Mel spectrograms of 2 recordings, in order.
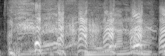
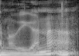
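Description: First: High, slow, laughing plea; urging quote. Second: Said in the usual way. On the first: Retold or imitated. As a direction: drag it out, urgent. (súplica aguda y lenta entre risas) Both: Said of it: "Yo le decía".

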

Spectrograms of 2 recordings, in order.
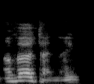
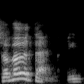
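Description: First: Much softer and lower, heard barely lifted; muttered repeat. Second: Said in the usual way. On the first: Real, not acted. Echoing a viewer's comment, softly muttered to himself. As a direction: mutter it again to yourself.

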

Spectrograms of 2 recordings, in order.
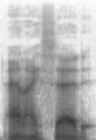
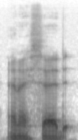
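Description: Both takes have the same delivery.

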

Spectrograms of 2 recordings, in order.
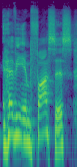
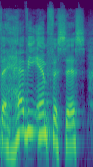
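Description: First: Emphasis stressed on its middle syllable, em-FAH-sis; wrong-syllable stress. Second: Said in the usual way. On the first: Shown as a demonstration. Joking about a strict upbringing, emphasis stressed as em-FAH-sis. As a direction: shift the stress in emphasis to PHA. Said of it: "depending upon where you put the emphasis on that syllable". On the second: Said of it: "where you put the emphasis".

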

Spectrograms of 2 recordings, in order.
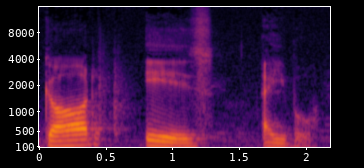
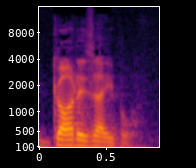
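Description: First: Slow and softer, letting "God is able" sink in; quiet, deliberate conviction; slow, soft emphasis. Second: Said in the usual way. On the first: Shown as a demonstration. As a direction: press the words gently into the heart. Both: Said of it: "I just want that to go deep down".

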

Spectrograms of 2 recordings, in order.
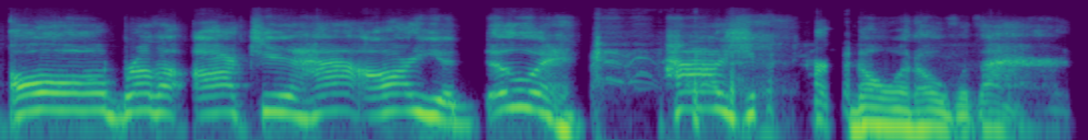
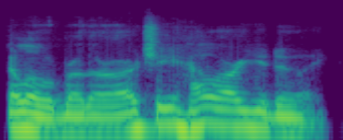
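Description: First: High, drawn-out, exuberant greeting; high-pitched old preacher on the phone; Brother Cates. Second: Gentle, smooth voice; calm, gentle impression of a kindly preacher; Brother Elkins. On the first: Retold or imitated. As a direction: greet a dear friend in a high, slow drawl. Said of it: "he got on the phone and". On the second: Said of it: "I hear that gentle, smooth voice".

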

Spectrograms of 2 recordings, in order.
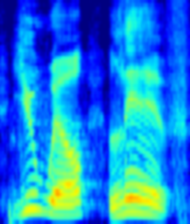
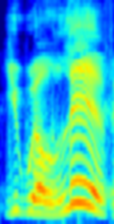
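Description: First: Slow promise. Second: Loud promise. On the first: God's promise quoted slowly. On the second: Jesus quote at peak volume. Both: Acted.

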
